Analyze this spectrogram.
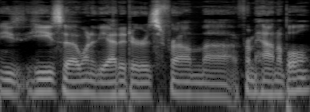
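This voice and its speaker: A very deep, low-pitched man's voice with a Canadian accent, flat monotone intonation and a moderate pace, on a very clean recording with a silent background. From Vancouver, western Canada. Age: 50s. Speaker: film editor. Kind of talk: casual interview. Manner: halting, repeats words.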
